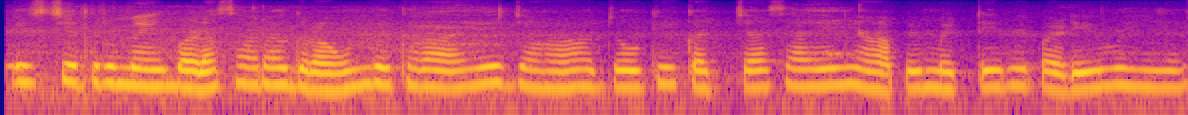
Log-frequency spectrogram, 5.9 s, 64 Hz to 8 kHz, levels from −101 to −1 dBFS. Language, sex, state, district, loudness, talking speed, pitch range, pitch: Hindi, female, Madhya Pradesh, Bhopal, -17 LUFS, 210 wpm, 205-235 Hz, 215 Hz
